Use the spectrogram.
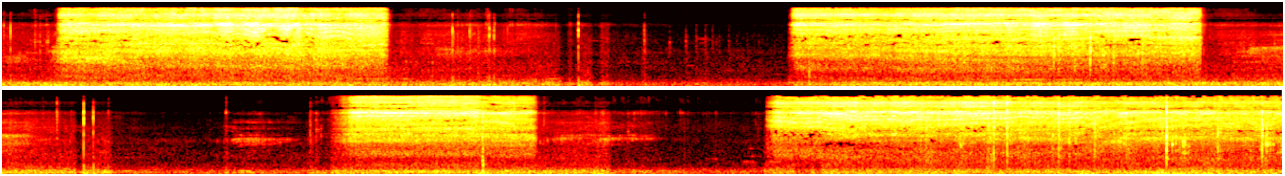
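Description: Spray paint can hissing in long steady bursts of several seconds each, separated by short pauses, close and fairly loud, with no talking.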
